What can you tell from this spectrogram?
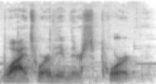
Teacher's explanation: doesn't say the full sounds of I in why. He speaks the first vowel, then lets it fade. He drops the second vowel of the diphthong, two vowel sounds that come together to make one vowel sound.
